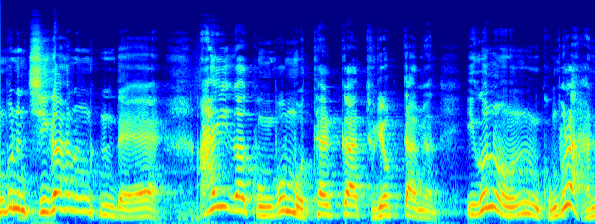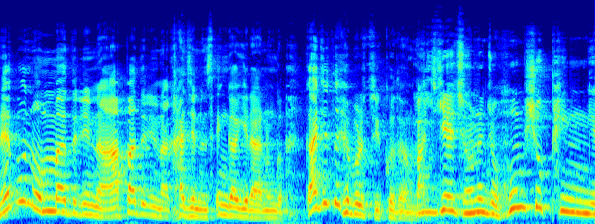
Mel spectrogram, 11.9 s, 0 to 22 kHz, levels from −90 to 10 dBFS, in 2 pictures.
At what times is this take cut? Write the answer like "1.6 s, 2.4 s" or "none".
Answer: 10.1 s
